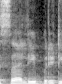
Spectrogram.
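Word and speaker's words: celebrity: शख्सियत को इंग्लिश में सेलेब्रिटी कहते हैं इस वर्ड को आपने सेलिब्रिटी नहीं बोलना सेलेब्रिटी ठीक है परेशान करना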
